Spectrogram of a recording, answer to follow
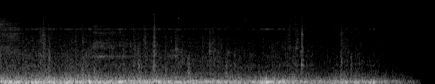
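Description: Inside a pickup truck's cab, driving slowly over a rough, rutted forest track: a heavy low rumble with irregular knocks and rattles as the truck bounces. The sound fades out at the end.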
